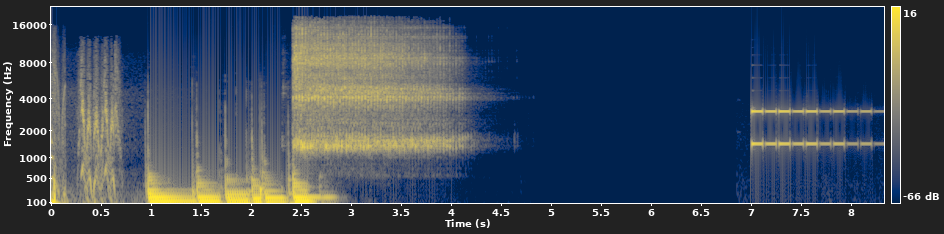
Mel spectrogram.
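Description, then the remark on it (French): A burst of mechanical clicking and rattling with a hissy swish fades into silence, then a mobile phone notification, an electronic two-tone beep, sounds steadily and fairly loud to the end. No one speaks. “Max consulte son téléphone. Il voit une notification d'un nouveau cumulophane”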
